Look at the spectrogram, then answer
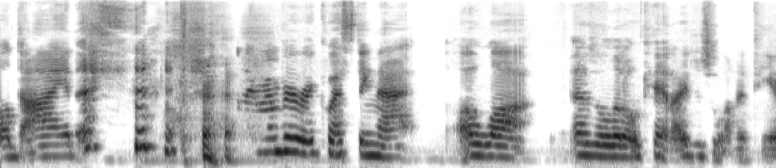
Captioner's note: laughter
